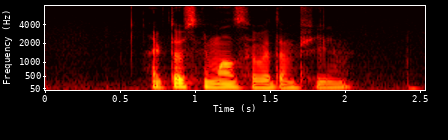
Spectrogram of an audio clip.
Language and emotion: Russian, neutral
